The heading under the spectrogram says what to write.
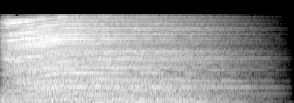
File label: shield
